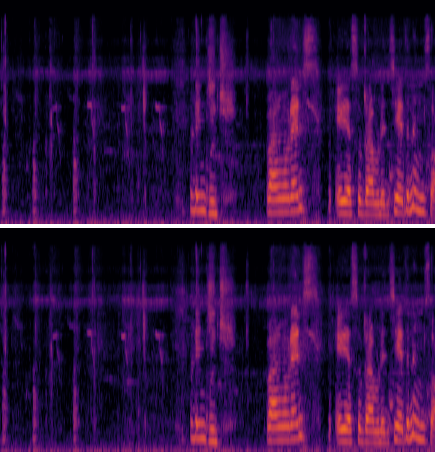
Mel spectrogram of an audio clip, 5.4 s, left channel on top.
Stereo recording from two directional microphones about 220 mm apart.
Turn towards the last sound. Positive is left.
turn(degrees=-10)  # may be behind; listen again after turning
